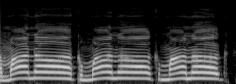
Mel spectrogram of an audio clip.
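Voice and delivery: mother crying out for her son; calling out his name. Acted. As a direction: call his name into the dark. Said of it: "फिर बोलती है बिस्नी उसी तरह".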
